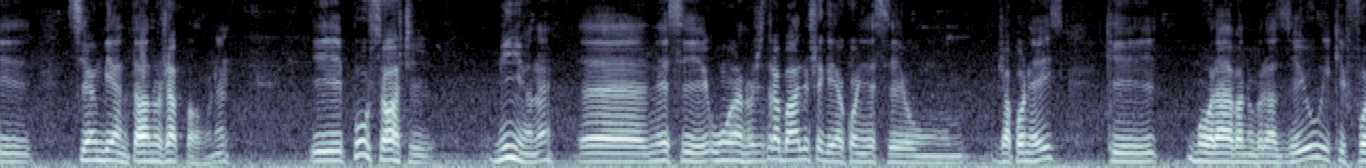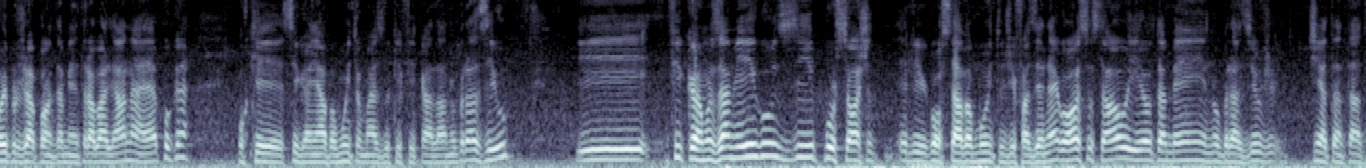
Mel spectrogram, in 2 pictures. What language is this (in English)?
Portuguese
